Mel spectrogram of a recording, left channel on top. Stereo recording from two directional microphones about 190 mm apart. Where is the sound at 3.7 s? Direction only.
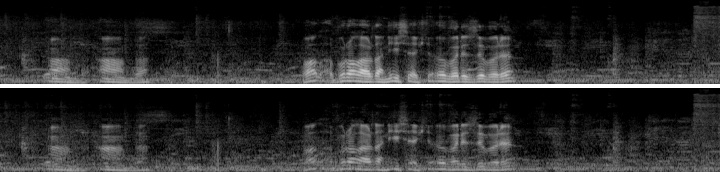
35° left (ahead or behind).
